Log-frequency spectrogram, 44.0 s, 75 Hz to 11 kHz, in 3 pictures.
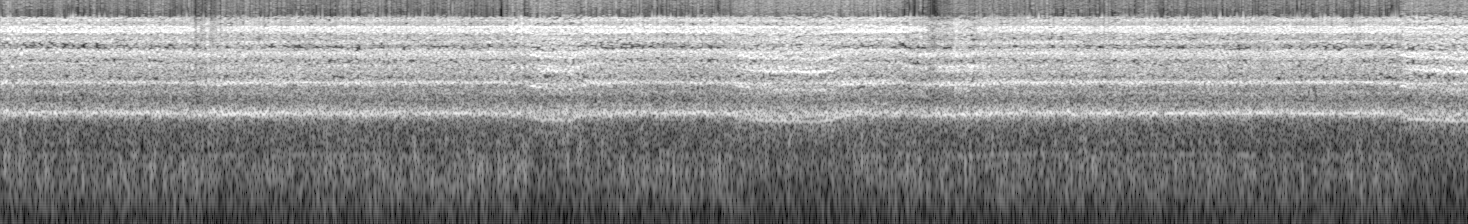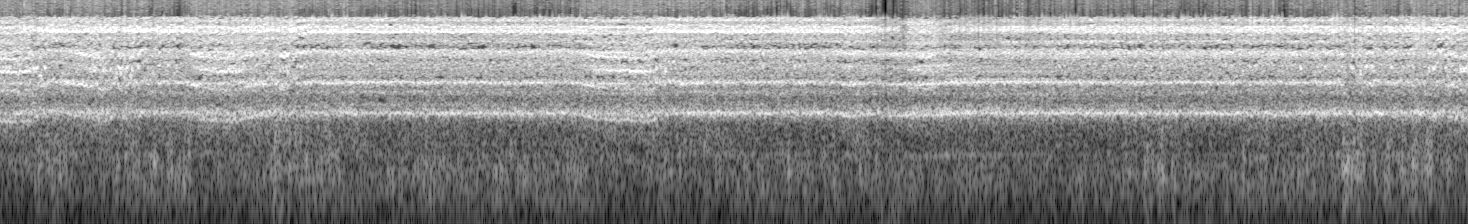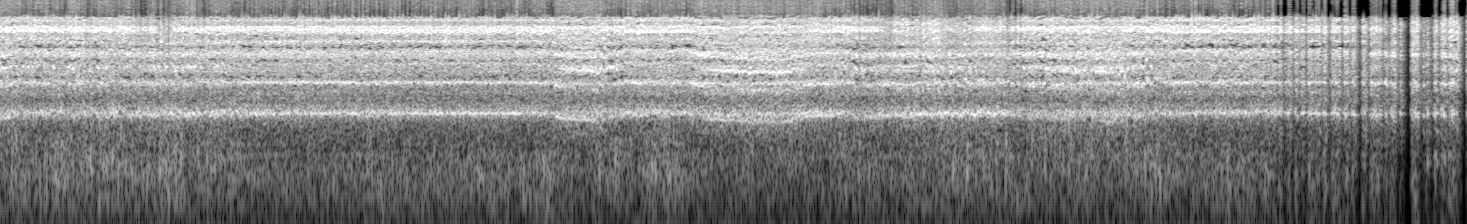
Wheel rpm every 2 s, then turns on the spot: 230, 230, 230, 230, 220, 230, 230, 220, 220, 230, 230, 230, 230, 230, 230, 230, 230, 230, 220, 220, 220, 200.
none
